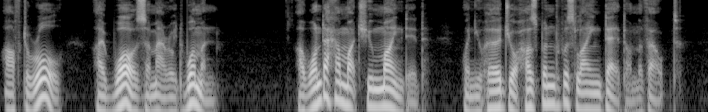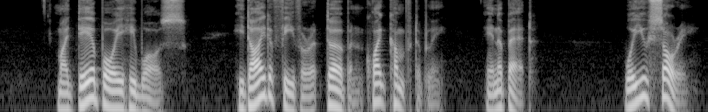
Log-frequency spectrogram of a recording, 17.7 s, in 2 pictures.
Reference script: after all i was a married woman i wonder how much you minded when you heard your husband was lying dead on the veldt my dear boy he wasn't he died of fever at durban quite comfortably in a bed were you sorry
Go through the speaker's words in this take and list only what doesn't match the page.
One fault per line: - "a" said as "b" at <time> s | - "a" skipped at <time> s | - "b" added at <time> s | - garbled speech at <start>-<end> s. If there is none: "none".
- "wasn't" said as "was" at 10.5 s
